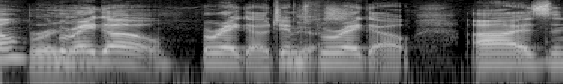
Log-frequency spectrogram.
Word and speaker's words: Borrego: By the way, while we're mentioning it, James Borrega. James Borrega? That's how you say his name? You know how I say names. Borrego.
